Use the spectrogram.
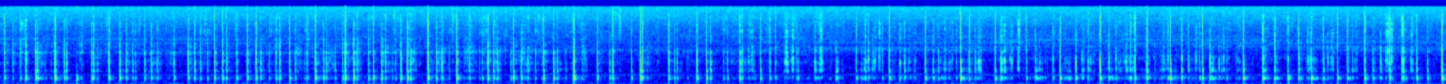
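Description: Fingertips tap rapidly and continuously on the cardboard cover of a large, solid hardcover book with paper pages. The taps are soft, dry and quiet, with a dull low-mid thud that dies away almost instantly.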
